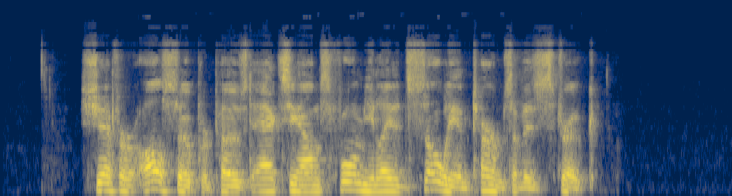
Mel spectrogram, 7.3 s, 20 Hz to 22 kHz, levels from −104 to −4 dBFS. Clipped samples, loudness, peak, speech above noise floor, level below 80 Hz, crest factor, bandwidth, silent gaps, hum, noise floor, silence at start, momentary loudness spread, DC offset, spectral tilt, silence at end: under 0.1%; -15 LUFS; -2 dBFS; 72 dB; -60 dBFS; 14 dB; 9.4 kHz; none; none; -86 dBFS; 0.85 s; 5 LU; under 0.1%; -5 dB/octave; 1.35 s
